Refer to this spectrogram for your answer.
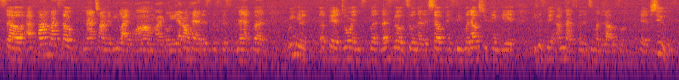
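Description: A woman speaks amid loud background noise, with audible room echo. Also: moderate pace. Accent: American. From Washington, D.C. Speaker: student. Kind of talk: audience question. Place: classroom. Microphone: camera far.

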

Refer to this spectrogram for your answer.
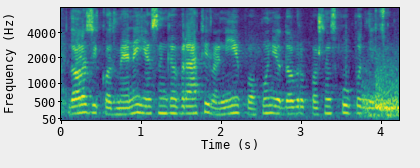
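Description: Noticeable noise fills the background while the words come out fairly quickly. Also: woman. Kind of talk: interview answer.

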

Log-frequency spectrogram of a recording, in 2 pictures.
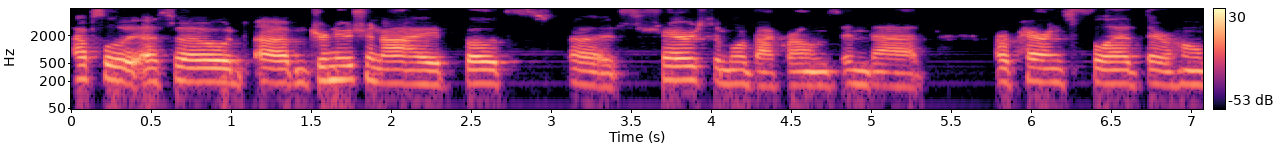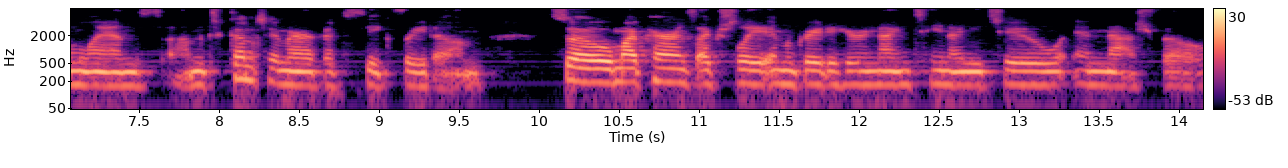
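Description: A woman speaks at a fairly low pitch and a moderate pace. Her intonation is fairly even. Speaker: textile artist. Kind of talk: panel discussion. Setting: video call. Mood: warm, reflective. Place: home room.

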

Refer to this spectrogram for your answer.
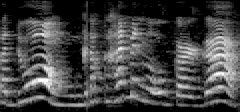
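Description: A woman speaks at a fairly slow pace with an extremely high pitch and lively intonation, in a Philippine accent. Audible room echo surrounds her voice. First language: Cebuano (speaking Tagalog). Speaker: teacher. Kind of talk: classroom storytelling, reading aloud and translating. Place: classroom. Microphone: camera far.

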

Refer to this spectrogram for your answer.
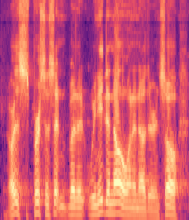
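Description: Fairly quick speech from a man with ordinary pitch variation. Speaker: pastor. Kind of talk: church announcements. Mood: relaxed and friendly. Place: church.

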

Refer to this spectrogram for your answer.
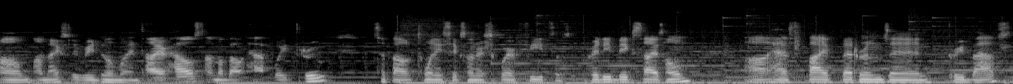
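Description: Someone speaks at a moderate pace with clear music in the background. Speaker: DIY home renovator. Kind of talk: DIY tutorial voiceover. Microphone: webcam.

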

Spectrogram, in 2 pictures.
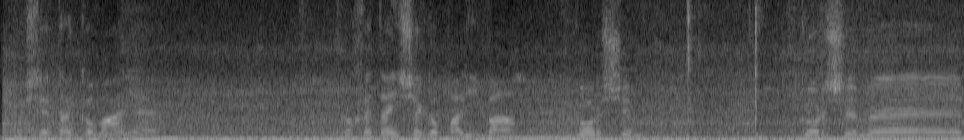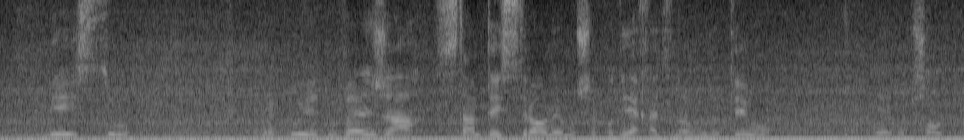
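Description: Through loud background noise, a man speaks at a fairly slow pace with long, frequent pauses. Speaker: truck driver vlogger. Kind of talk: casual vlog chat. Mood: relaxed, later grumbling. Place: street. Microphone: phone near.

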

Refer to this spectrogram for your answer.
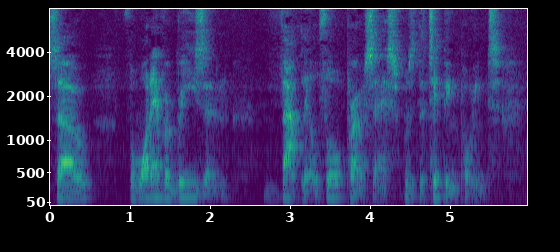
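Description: The pace is rather slow. A man talks with an English accent. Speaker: entrepreneur, leather notebook maker. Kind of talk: casual talk to camera. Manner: hesitant, many fillers.

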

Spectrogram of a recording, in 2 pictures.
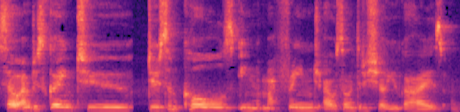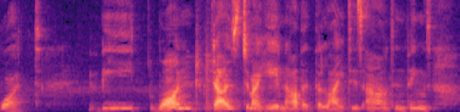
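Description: A woman at a very slow pace, with big swings in loudness over light background noise. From South Africa. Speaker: vlogger. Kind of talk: casual vlog chat. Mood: relaxed, easygoing. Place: home room. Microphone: phone near.

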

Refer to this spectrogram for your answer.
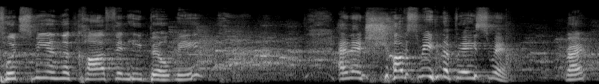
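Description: Over music in the background, a woman with a high pitch uses a raised, projected voice at a moderate pace, leaving long, frequent pauses. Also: lively intonation. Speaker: stand-up comedian. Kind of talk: live stand-up comedy set. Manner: animated, casual, profane. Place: stage. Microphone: handheld.

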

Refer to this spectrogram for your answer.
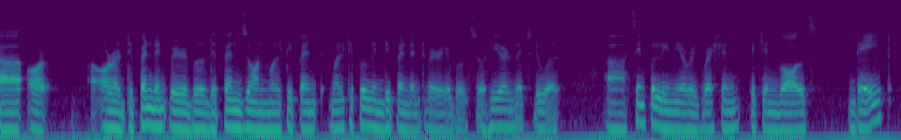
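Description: The tone is dark and mellow, somewhat breathy. The pitch swings very widely. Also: man, very deep, low pitch for a man. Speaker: data analytics tutor. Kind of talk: software tutorial narration. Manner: slow.

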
